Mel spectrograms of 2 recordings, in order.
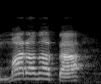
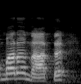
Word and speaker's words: Maranata: de Jesus eu clamo Maranata com a tônica na última sílaba como dizemos nós católicos ou Maranata como dizem nossos irmãos separados os evangélicos ou Protestantes não importa pronúncia o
